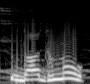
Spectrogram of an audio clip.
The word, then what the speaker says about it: দধমৌ: তার মানে আমরা অবশ্যই এখানে দধমৌ, দেখা যাচ্ছে এখানে ধটা কিন্তু অর্ধ উচ্চারণ আসতেছে, দধমৌ।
